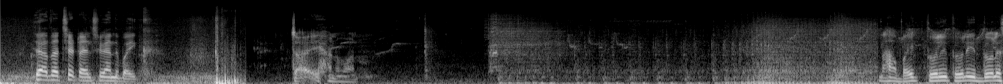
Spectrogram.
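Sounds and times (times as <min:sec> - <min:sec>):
motorcycle engine idling: 0:04.9 - 0:10.0.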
